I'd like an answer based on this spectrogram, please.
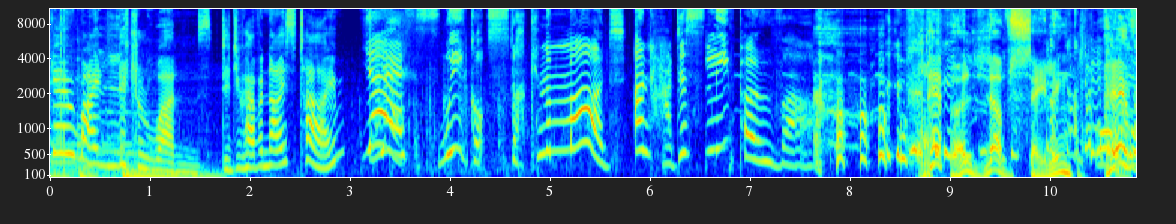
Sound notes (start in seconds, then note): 7.6 both laughing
